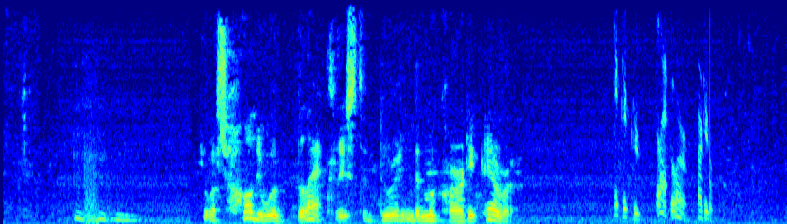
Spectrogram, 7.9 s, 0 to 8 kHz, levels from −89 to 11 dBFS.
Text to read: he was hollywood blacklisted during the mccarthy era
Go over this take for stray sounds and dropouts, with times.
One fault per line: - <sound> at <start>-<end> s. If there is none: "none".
- laugh at 0.7-1.5 s
- chirp at 6.1-7.1 s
